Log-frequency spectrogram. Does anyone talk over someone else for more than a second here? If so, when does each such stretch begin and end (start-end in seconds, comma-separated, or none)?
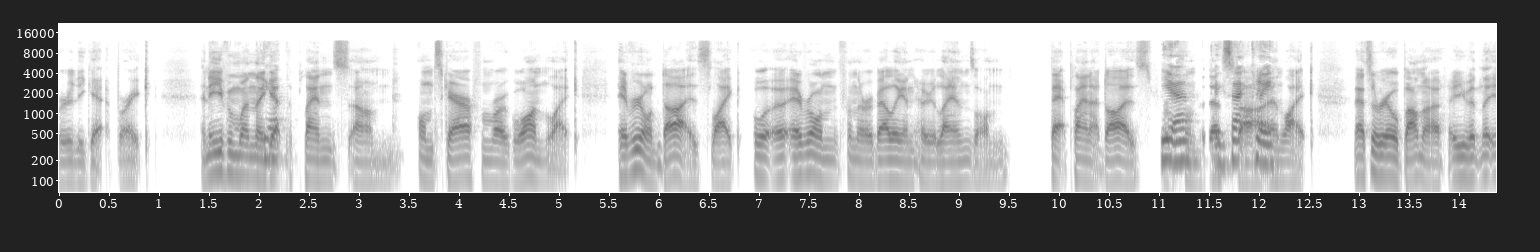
11.0-12.3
